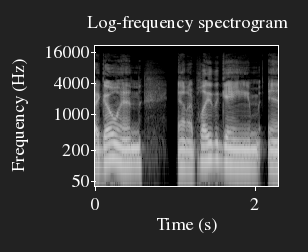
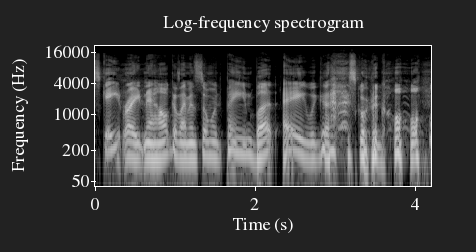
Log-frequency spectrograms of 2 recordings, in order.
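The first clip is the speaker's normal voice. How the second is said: higher, giggly pained boast; laughing through pain; 7 semitones higher than usual. Retold or imitated. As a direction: laugh it off though hurting. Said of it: "I was like".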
